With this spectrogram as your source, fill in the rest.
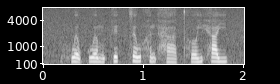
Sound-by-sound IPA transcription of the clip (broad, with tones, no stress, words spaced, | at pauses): hwə̰˧˨wkwə˧˩mke˦˥k̚ sə˨˦whə̰˧˨n ha̤ː˨˩t̪ʰo˨˦jha˧j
